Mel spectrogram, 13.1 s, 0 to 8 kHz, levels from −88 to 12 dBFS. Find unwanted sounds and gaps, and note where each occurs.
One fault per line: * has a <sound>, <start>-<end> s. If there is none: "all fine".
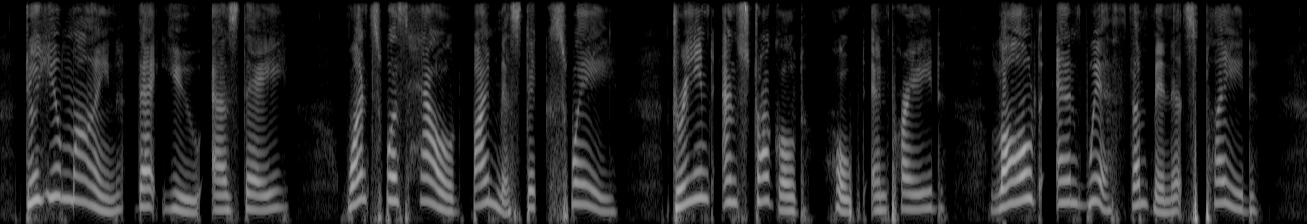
all fine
